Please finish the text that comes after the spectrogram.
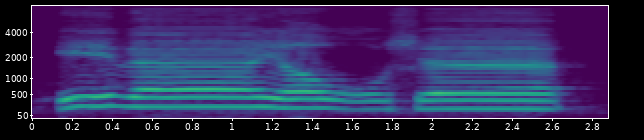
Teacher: اذا ذال کو ایک الف کی مقدار کھینچ کے پڑھیں گے الف حروف مدہ ہے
